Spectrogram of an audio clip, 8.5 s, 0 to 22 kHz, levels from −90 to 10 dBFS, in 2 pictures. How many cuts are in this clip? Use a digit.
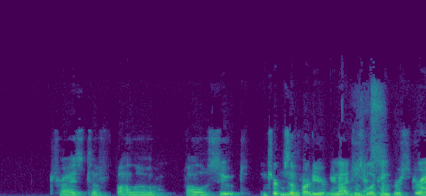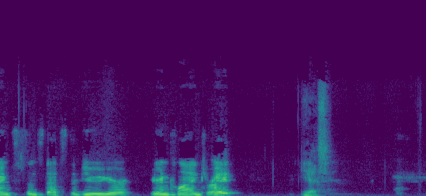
6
